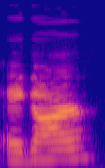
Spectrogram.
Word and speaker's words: agar: bacteria that can't be cultured on is it pronounced agar yeah so do you have any way of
